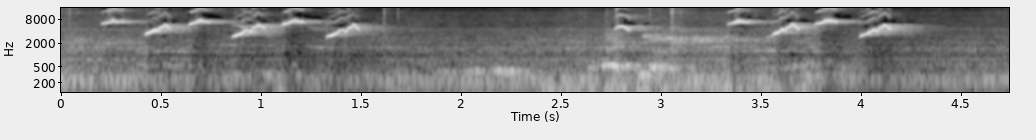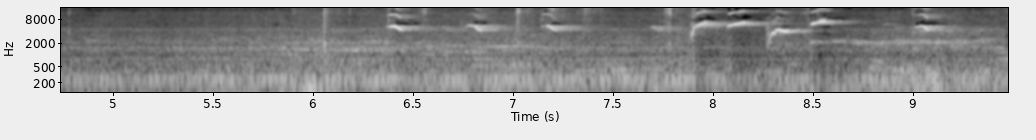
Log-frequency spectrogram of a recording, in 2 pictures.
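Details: Cinereous tit singing the long 'wucit' style, used as a lure to stir young birds to answer: bursts of high, sharp, downslurred whistles repeated quickly, with pauses between phrases over a low steady hum and faint traffic-like rumble.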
